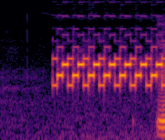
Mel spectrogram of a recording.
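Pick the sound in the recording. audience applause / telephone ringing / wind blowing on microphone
telephone ringing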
